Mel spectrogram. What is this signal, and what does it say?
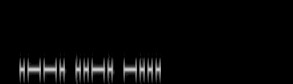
Morse code, heard as a keyed tone, about 30 wpm, 700 Hz. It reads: PFB
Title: USA Call Sign Postfixes - 3 Letters 30wpm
